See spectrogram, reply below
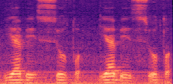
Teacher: السين المضمومة نشبع الضمة لكن لا ننطقها صاد، لا نقرأ يبسط سين لكنها مضمومة، يبسط.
